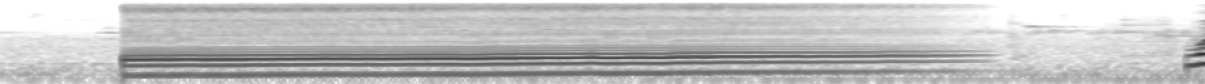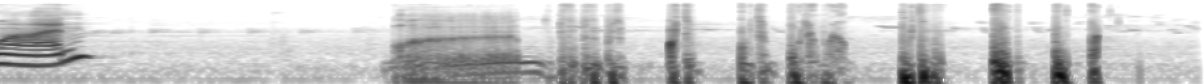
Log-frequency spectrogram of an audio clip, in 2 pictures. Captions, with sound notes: [ car motor ] Timmy Uppet> one [ sputtering ]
